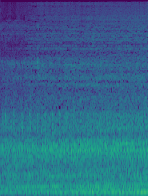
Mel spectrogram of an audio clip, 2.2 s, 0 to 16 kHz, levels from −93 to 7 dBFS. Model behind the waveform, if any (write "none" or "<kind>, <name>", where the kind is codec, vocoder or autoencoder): vocoder, BigVGAN v2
